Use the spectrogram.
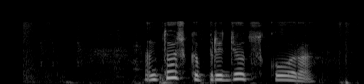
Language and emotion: Russian, neutral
